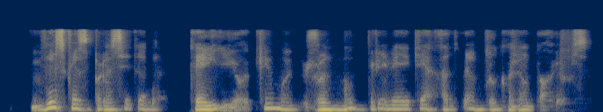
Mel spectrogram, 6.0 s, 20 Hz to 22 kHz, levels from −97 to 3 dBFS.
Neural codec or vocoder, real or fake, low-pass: codec, 16 kHz, 1 kbps, FreqCodec, larger model; fake; 7.2 kHz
